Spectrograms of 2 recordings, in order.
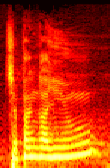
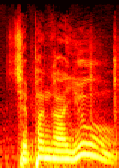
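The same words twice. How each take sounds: First: Chungcheong accent. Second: Slow Chungcheong drawl on 가유; Chungcheong accent. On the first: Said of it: "다시 한번". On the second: Teacher drilling students in Chungcheong dialect, slow drawl. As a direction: drag out 재판 가유 the Chungcheong way. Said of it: "뭘 가자고?". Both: Shown as a demonstration.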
